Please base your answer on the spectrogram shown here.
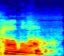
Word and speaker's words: Kamala: Also, it's pronounced Kamala.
